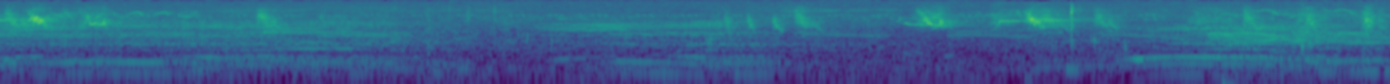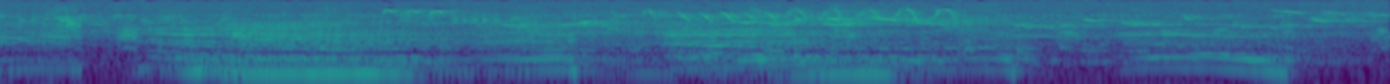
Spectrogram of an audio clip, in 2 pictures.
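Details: Red deer during the September rut at Chambord, France: a series of deep, arching groaning roars overlapping at varying distances, with scattered bird chirps above.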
